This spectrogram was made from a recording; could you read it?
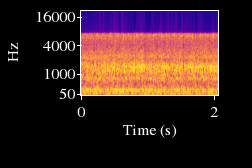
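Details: Hemi engine after aftermarket cam install, new NGK plugs, cleaned PCV valve and Flex-a-lite fan, radiator being flushed, power steering fluid topped up after bleeding: steady, even idle with smooth hum, no whine or knocking; normal idle.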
